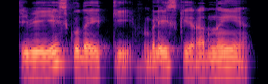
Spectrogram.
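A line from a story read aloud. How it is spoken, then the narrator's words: Plain. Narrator (Russian): спросил я разбойника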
